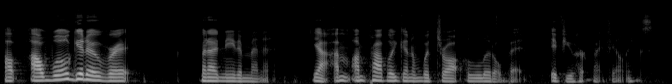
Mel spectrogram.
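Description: A woman hosting a podcast in casual conversation, her voice sitting on the low side. She talks candidly and haltingly, restarting sentences and reaching for fillers as she works out her thoughts. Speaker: podcast host and counselor.

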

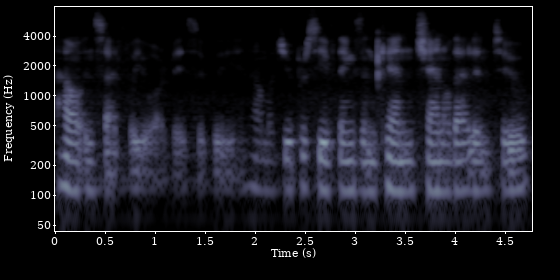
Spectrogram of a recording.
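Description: A woman's voice: very deep voice, monotone, fairly quick, creaky, a little mellow, rough recording. A woman co-hosting a casual podcast, teasing dryly and asking probing questions. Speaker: podcast co-host.

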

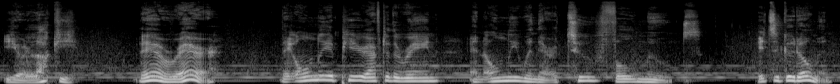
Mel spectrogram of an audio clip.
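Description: A man's voice: fairly high pitch, expressive, unhurried, dark tone, faint music behind. A man voicing a watchful, superstitious sailor in an audiobook, plain-spoken and easygoing but wary. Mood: wonder. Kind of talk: audiobook character voice.

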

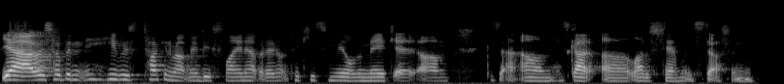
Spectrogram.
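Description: A woman talks casually as a podcast guest, eager and giggly. Her voice sits a little low. The sound is slightly dull and lo-fi. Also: fairly even intonation, brisk, creaky. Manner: enthusiastic, giggly. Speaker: podcast panellist, film screening organiser. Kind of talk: casual chat.

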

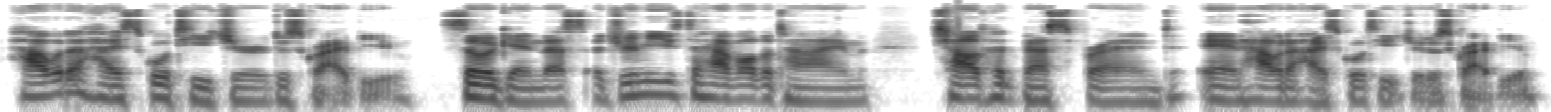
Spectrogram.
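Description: A man's voice: medium pitch, steady tone, fairly quick, vocal fry, few pauses, fairly bright tone. A man hosting an interview, friendly and encouraging, backing the guest with frequent "mm-hmm" and "awesome". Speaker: podcast host.

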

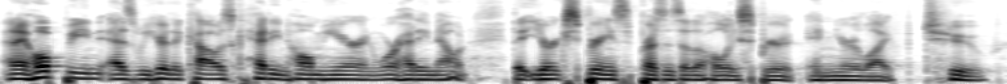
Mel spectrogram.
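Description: A man's voice: mid-range voice, steady tone, quick pace. A man with a Wisconsin accent co-hosting a faith podcast, talking in an earnest, encouraging way and often restarting his phrases. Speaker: podcast co-host. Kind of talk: casual faith podcast chat.

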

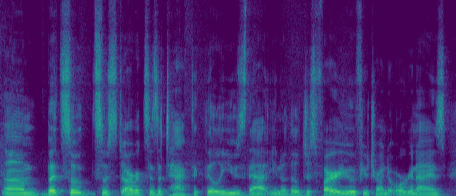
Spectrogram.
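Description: A man's voice: medium pitch, little pitch movement, quick pace, crowd noise. An American man co-hosting a casual podcast, rambling with lots of fillers and restarts. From United States. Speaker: podcast co-host.

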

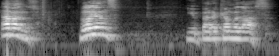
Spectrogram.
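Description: A man's voice: sits high, a little slow, far from the mic. A man playing an urgent soldier searching for lost comrades in a radio play.

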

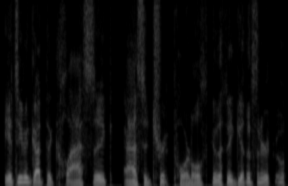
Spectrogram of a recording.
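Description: A man's voice: fairly high pitch, animated, moderate pace, a little mellow, no echo. Jocular man rambling casually, dry recording. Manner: jocular, chuckles often, rambling. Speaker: podcast co-host. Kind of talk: casual movie discussion chat.

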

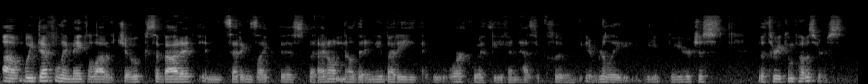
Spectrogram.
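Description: A man, a composer guest, answering in a brisk, matter-of-fact way. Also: medium pitch, fairly even intonation, slight background noise. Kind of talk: casual interview talk.

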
